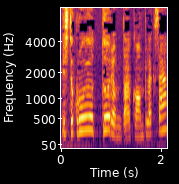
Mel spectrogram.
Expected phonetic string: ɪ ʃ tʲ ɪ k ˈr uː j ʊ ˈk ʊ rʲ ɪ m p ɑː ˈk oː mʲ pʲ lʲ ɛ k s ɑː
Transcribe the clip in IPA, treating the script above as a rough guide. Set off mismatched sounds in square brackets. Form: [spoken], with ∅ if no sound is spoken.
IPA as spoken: ɪ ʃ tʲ ɪ k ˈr uː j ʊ [ˈt] ʊ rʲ ɪ m [t] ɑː ˈk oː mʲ pʲ lʲ ɛ k s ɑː

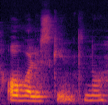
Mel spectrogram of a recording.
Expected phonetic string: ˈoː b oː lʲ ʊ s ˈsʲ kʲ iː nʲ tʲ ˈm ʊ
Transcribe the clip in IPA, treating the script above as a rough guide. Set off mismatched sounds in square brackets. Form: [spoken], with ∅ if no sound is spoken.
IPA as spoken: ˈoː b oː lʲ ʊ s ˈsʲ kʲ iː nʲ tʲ [ˈn] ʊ

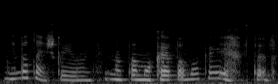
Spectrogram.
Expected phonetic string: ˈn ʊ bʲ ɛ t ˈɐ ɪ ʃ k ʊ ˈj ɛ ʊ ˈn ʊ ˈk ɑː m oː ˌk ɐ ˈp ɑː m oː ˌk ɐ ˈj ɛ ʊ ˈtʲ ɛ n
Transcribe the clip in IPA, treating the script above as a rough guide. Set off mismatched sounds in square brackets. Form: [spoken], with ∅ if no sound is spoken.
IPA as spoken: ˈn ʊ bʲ ɛ t ˈɐ ɪ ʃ k ʊ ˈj ɛ ʊ ˈn ʊ [ˈp] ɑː m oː ˌk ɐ ˈp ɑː m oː ˌk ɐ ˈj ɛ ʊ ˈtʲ ɛ n

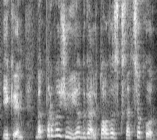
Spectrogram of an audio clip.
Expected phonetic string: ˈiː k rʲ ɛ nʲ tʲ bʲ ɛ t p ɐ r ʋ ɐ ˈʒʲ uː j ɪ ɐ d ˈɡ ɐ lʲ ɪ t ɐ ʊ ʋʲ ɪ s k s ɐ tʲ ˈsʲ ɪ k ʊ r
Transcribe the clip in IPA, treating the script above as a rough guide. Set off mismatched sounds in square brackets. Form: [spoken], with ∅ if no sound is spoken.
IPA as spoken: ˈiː k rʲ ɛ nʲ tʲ bʲ ɛ t p ɐ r ʋ ɐ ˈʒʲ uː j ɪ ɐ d ˈɡ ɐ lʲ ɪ t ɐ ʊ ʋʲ ɪ s k s ɐ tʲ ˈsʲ ɪ k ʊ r

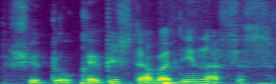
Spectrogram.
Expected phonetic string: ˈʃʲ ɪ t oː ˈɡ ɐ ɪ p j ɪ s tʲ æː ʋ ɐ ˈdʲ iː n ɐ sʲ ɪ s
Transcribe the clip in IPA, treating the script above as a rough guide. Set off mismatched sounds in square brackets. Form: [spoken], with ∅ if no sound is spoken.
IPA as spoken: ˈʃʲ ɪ t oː [ˈk] ɐ ɪ p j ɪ s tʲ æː ʋ ɐ ˈdʲ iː n ɐ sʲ ɪ s

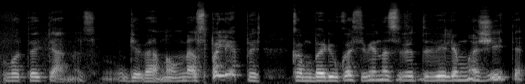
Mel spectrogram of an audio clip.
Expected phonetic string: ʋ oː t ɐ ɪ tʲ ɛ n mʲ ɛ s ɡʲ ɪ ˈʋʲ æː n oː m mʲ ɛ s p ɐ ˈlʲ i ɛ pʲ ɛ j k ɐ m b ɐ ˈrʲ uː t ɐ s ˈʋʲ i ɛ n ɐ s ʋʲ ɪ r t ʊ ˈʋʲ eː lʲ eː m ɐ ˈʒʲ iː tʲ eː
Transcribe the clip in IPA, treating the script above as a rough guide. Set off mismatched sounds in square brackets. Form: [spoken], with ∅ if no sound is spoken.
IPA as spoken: ʋ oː t ɐ ɪ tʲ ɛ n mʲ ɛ s ɡʲ ɪ ˈʋʲ æː n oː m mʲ ɛ s p ɐ ˈlʲ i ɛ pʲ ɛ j k ɐ m b ɐ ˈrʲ uː [k] ɐ s ˈʋʲ i ɛ n ɐ s ʋʲ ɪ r t ʊ ˈʋʲ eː lʲ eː m ɐ ˈʒʲ iː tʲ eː

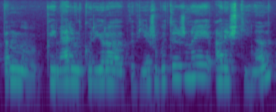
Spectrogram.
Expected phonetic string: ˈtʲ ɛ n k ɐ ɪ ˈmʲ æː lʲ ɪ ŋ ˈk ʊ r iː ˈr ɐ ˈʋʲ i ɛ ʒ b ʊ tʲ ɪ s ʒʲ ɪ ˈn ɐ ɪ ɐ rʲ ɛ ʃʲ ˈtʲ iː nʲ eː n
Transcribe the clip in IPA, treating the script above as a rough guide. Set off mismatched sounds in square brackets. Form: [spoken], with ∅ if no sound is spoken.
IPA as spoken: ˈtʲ ɛ n k ɐ ɪ ˈmʲ æː lʲ ɪ [n] ˈk ʊ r iː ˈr ɐ ˈʋʲ i ɛ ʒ b ʊ tʲ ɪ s ʒʲ ɪ ˈn ɐ ɪ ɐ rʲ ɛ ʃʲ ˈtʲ iː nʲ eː n

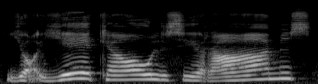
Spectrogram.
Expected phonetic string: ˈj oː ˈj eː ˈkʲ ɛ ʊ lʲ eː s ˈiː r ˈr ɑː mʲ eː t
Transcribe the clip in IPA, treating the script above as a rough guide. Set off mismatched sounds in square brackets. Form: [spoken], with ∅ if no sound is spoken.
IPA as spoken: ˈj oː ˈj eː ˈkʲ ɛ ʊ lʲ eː s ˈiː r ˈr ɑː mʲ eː [s]

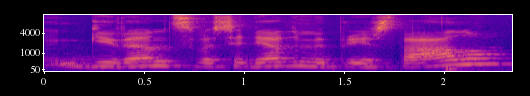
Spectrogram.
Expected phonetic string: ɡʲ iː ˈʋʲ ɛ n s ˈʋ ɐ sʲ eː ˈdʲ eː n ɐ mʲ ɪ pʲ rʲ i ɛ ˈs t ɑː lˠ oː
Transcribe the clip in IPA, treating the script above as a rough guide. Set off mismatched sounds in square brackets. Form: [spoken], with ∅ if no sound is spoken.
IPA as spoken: ɡʲ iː ˈʋʲ ɛ n s ˈʋ ɐ sʲ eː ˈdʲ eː [d] ɐ mʲ ɪ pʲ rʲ i ɛ ˈs t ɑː lˠ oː

